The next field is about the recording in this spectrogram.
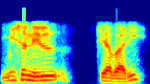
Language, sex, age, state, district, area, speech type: Nepali, male, 45-60, West Bengal, Jalpaiguri, rural, conversation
